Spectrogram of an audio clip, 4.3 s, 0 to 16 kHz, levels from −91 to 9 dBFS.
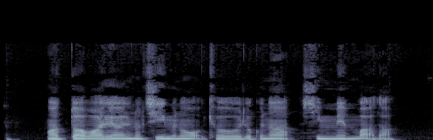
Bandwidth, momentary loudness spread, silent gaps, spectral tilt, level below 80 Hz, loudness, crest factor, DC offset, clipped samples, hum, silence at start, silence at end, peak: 11.5 kHz; 7 LU; none; -6.5 dB/octave; -52 dBFS; -25 LUFS; 18 dB; under 0.1%; under 0.1%; none; 0.05 s; 0.4 s; -6 dBFS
